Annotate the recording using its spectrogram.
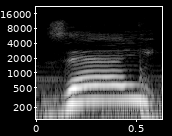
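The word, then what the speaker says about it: زاي: The letter zay is the equivalent of the letter z in English, and both have the same pronunciation.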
